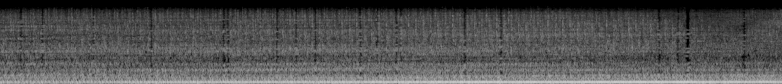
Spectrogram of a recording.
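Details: Linn Tractor with 350 small-block Chevy V8 and HEI ignition, started after two years unused in minus 8 °C weather: deep steady burble, even low hum, no knocks, misses or rattles; smooth normal idle.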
